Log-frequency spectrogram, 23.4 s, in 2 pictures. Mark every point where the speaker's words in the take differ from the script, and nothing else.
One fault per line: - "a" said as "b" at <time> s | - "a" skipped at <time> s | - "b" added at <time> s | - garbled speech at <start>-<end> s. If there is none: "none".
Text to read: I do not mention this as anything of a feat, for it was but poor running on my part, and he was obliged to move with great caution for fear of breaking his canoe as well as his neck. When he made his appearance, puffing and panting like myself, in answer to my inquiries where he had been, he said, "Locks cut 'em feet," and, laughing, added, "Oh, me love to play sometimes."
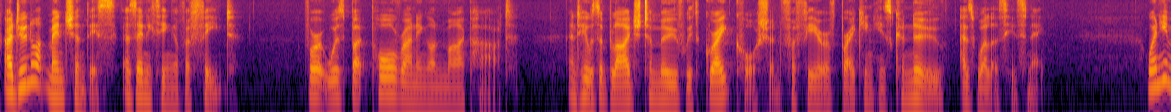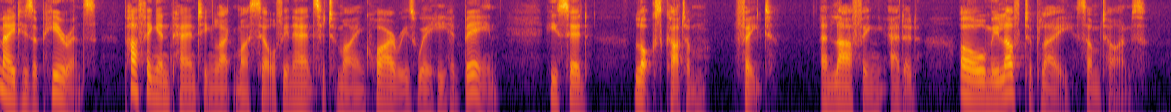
none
